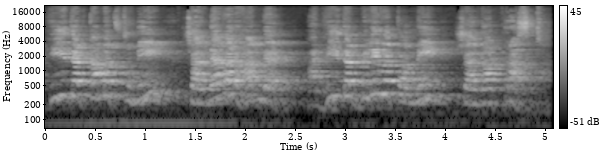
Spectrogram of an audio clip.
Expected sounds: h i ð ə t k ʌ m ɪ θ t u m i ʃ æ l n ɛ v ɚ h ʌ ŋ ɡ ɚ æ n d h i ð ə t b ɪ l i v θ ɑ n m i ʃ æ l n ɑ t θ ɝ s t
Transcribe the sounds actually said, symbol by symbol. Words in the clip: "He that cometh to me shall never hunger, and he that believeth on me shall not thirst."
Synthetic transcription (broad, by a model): h i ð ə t k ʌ m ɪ s t u m i ʃ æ l n ɛ v ɚ h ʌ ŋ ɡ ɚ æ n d h i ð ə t b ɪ l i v f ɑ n m i ʃ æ l n ɑ t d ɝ s t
